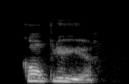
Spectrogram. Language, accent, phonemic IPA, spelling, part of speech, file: French, Canada, /kɔ̃.plyʁ/, complurent, verb, LL-Q150 (fra)-complurent.wav
- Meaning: third-person plural past historic of complaire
